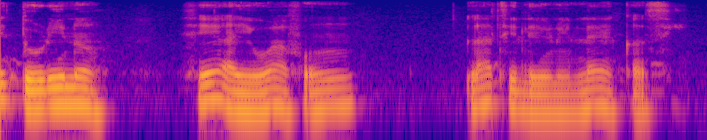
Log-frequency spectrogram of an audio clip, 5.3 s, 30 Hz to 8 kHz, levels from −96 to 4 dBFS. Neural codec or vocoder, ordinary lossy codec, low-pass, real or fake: none; none; 7.2 kHz; real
